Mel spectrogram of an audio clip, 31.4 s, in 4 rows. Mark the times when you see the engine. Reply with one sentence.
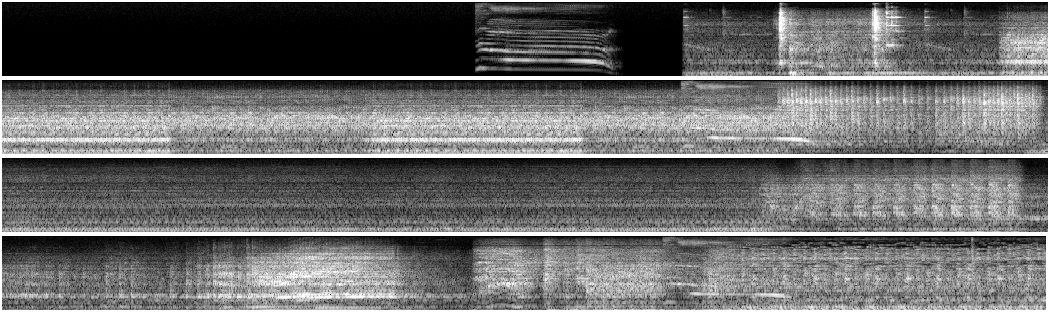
You can hear the engine from 5.1 to 31.3 s.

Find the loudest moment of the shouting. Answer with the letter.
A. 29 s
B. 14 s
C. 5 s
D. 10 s
B.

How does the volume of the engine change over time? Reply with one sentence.
The volume of the engine goes down, then up.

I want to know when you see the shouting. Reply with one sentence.
The shouting can be heard from 3.5 to 4.6 s, from 12.9 to 14.0 s and from 28.4 to 29.2 s.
